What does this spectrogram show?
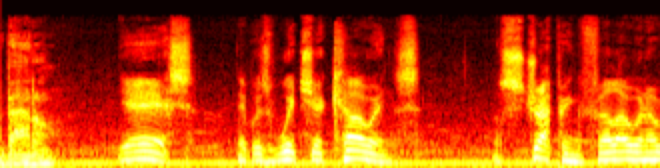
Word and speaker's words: Cöen: Cöen, or Cöen, if we are to go with proper pronunciation of how C-O-umlaut E-N is pronounced, was in the books,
